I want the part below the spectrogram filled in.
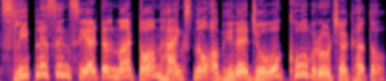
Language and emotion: Gujarati, happy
